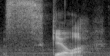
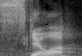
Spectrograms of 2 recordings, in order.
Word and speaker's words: Scylla: In Hades 2, one of the bosses is named Scylla. They pronounce it Scylla. In Warhammer, it's Scylla. Can we get sirens?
